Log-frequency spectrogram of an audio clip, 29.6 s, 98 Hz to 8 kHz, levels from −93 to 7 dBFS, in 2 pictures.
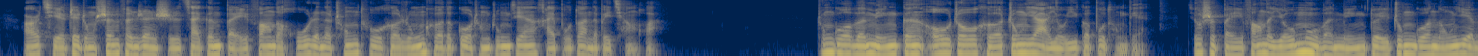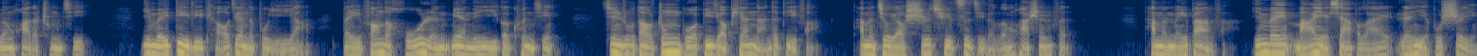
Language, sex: English, male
